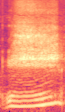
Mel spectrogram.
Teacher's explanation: This sound is like the sh sound, except that our voice is on. So zh. I've written it here with the letters ZH. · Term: zh sound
